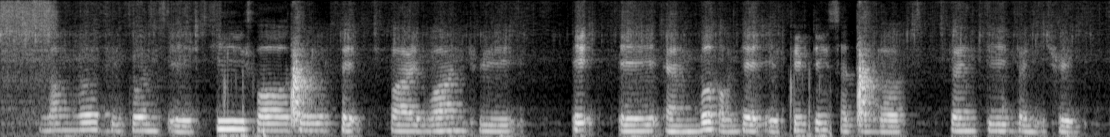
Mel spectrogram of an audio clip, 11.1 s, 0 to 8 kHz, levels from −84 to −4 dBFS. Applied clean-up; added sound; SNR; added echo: neural mask model RNNoise.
